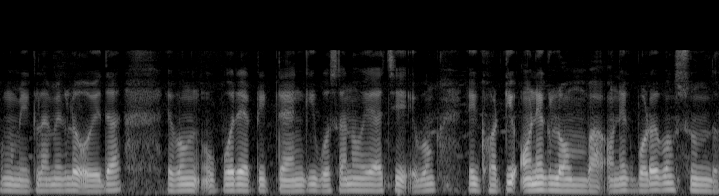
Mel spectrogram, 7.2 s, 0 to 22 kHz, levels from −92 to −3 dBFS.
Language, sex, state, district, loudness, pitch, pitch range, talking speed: Bengali, male, West Bengal, Paschim Medinipur, -35 LUFS, 120 Hz, 115-125 Hz, 160 wpm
